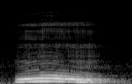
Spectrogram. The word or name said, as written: muu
